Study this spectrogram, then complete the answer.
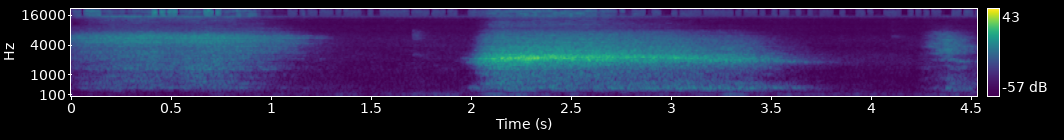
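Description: Two slow, deep breaths are taken during a Pilates side-reach stretch, a soft inhale followed by a longer, louder exhale, heard close and on their own, ending in a brief short sniff.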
